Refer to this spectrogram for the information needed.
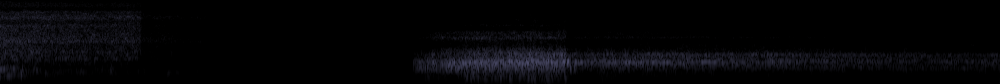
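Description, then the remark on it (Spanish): A deep breath drawn in during a guided breathing exercise, a brief pause of silence, then a long, steady exhale. Both are clearly audible, with no talking. “Vamos a hacer una respiración.”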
